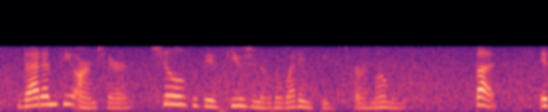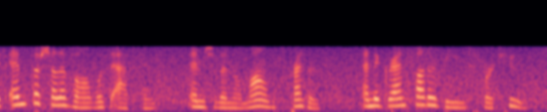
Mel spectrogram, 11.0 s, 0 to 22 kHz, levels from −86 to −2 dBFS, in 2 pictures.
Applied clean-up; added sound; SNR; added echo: none; Water; 12 dB; none.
